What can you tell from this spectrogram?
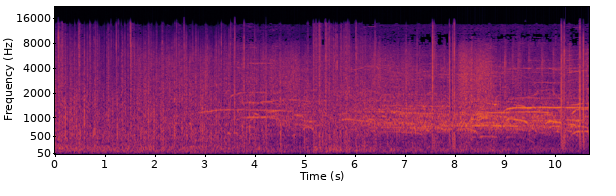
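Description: Large fireworks display: a dense, continuous crackle and popping of many shells bursting at once, with high whistling tones that rise and fall from about three seconds in.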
